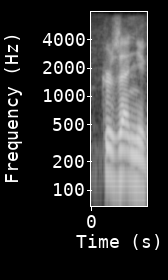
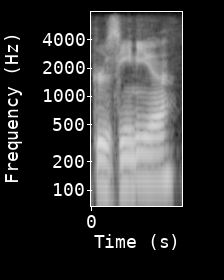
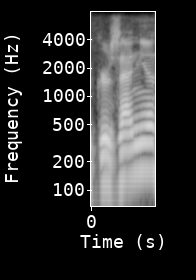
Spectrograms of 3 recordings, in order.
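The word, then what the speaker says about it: Grznia: z n i a I had mistakenly said Ginia uh and he Alex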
